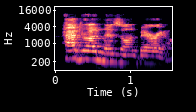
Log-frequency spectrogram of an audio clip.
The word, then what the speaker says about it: Hadron, Meson, Baryon: I saw this I saw this song title and Hadron Meson Baryon. Hadron Meson Baryon. Thank you. And I knew I'd mispronounced that, but I thought, oh, that's interesting.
